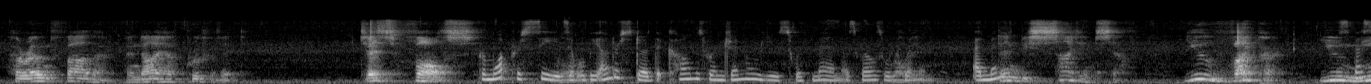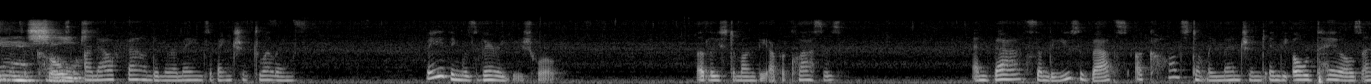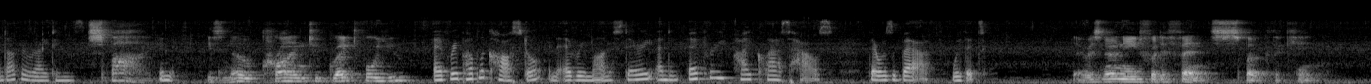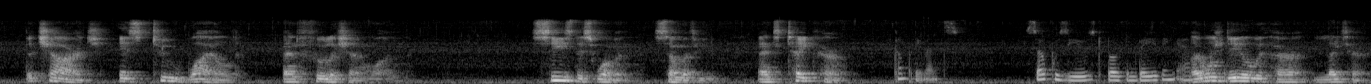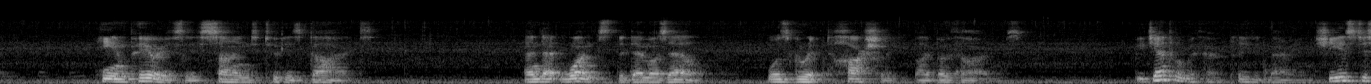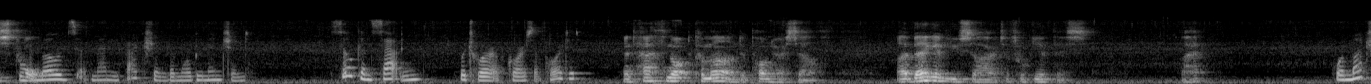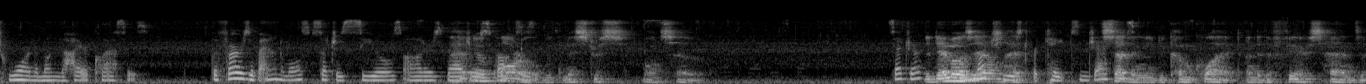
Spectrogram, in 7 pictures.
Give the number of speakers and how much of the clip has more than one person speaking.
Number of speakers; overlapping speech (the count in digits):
2, about 9%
